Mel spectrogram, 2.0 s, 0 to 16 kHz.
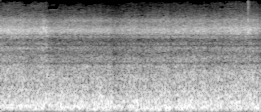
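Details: Hesston 4910 baler after fixing a major timing issue, baling wet third-cut hay: steady, even mechanical roar with no knocks or grinding; baler working normally.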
